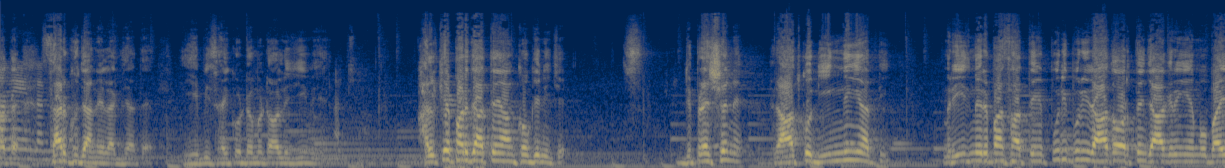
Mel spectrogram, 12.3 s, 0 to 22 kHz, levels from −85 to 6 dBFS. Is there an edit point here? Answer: no; 0 cuts

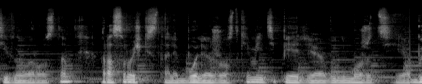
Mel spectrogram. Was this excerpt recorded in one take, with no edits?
yes; 0 cuts

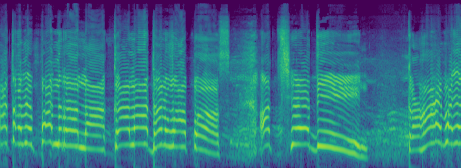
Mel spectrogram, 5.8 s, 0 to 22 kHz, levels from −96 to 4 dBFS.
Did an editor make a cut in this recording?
no; 0 cuts

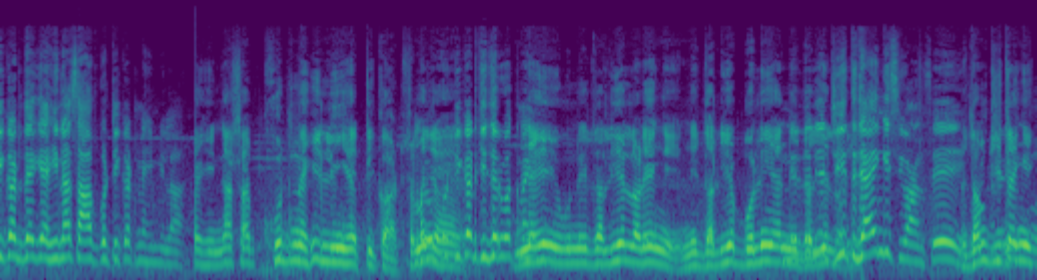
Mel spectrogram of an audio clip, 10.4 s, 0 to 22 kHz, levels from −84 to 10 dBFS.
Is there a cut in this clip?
yes; 1 cut; at 2.0 s

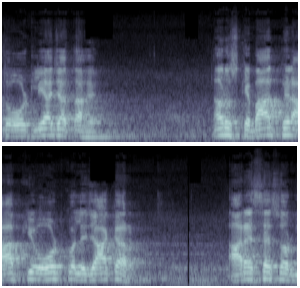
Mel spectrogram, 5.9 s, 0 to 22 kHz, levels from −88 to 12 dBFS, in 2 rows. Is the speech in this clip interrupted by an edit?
no; 0 cuts

